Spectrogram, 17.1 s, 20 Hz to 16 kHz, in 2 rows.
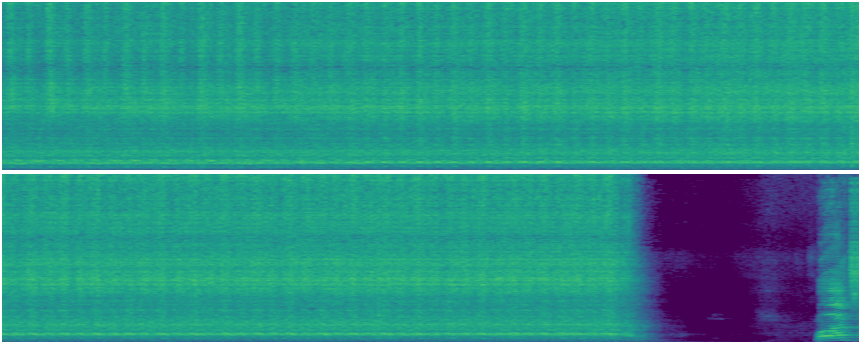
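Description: A 1948 Ford 8N tractor engine cranks on a startup attempt, a steady churning mechanical drone lasting about fifteen seconds before cutting to silence, followed by a brief faint sound at the end.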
